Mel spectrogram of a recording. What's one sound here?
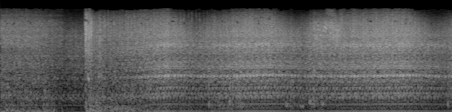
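A car engine hums steadily as the car drives off.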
